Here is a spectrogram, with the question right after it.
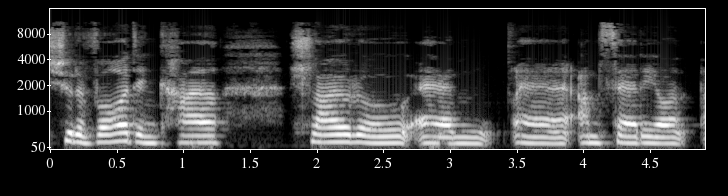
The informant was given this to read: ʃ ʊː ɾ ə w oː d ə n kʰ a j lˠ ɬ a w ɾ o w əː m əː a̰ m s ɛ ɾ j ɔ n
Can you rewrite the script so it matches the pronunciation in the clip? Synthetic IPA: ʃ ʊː ɾ ə v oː d ə n kʰ a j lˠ ɬ a w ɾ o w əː m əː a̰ m s ɛ ɾ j ɔ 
